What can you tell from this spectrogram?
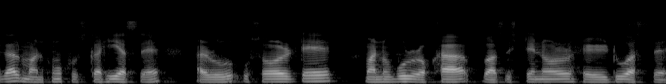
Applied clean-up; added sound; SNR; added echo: none; none; none; none.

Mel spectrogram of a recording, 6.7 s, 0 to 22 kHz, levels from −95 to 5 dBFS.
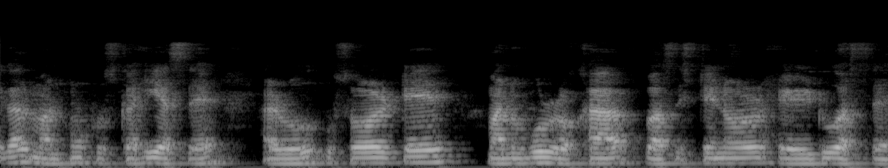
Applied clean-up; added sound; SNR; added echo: none; none; none; reverberation time 0.3 s.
